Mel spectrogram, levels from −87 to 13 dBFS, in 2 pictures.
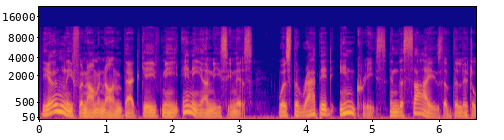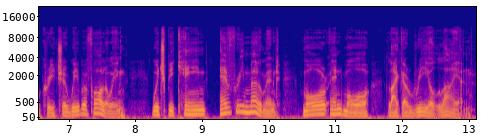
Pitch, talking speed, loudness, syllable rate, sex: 105 Hz, 150 wpm, -17 LUFS, 4.9 syllables/s, male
